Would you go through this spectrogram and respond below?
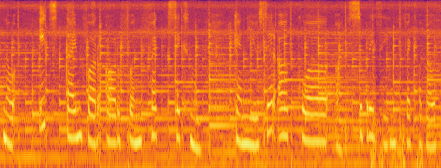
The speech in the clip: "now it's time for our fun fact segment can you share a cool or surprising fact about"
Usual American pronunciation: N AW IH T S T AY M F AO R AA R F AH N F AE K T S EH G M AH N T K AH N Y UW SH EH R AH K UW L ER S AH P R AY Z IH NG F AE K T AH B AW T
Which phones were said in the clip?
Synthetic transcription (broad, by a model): N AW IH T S T AY M F AO R AA R F AH N F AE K S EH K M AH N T K AH N Y UW S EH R AH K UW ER S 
